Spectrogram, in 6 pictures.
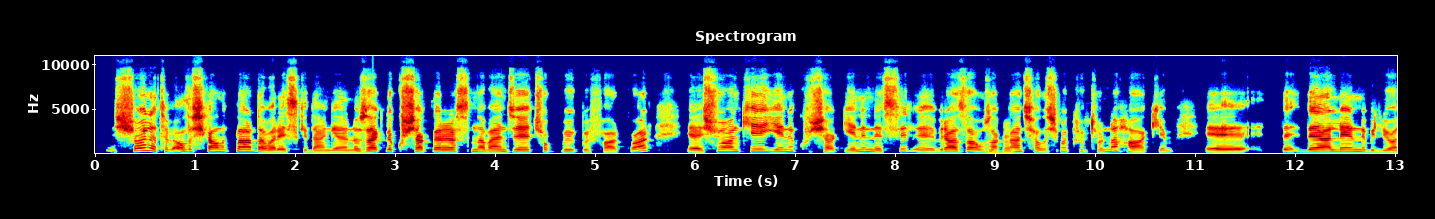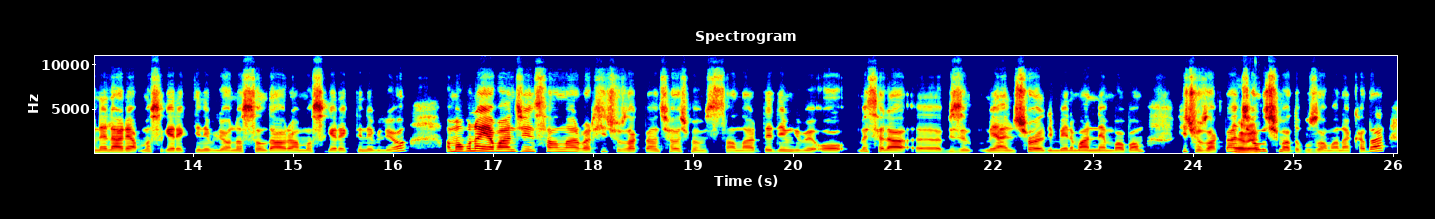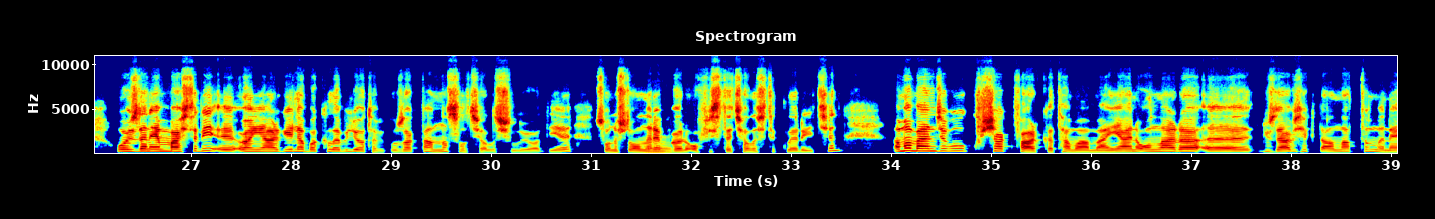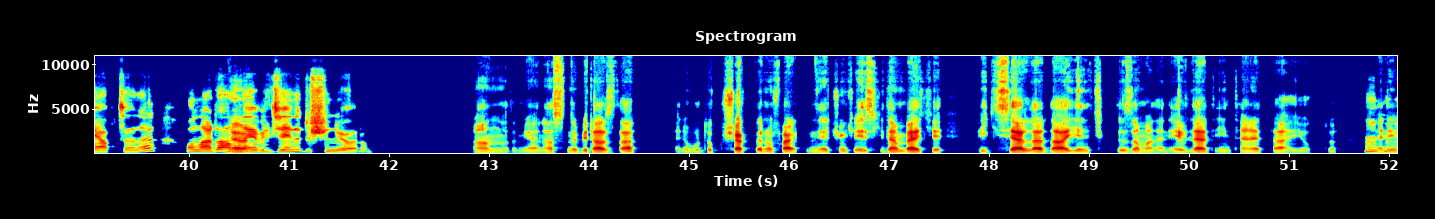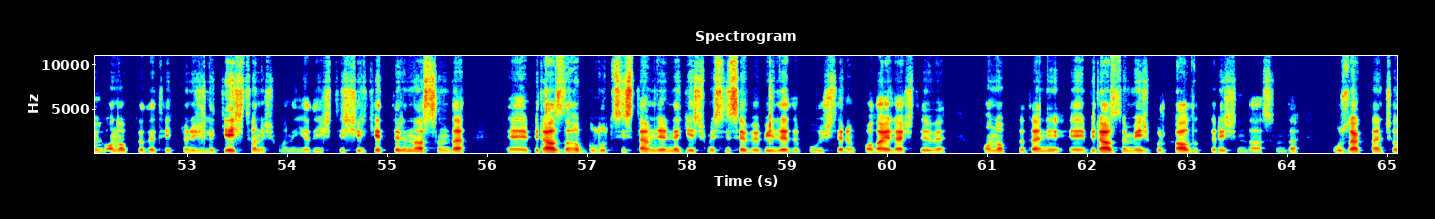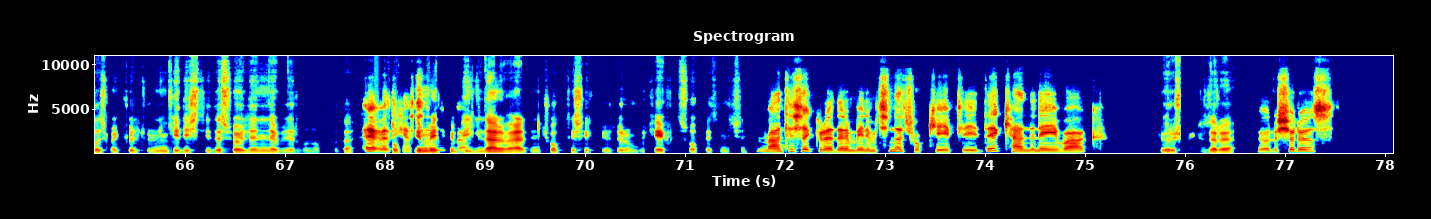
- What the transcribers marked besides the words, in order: other background noise
- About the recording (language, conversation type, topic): Turkish, podcast, Uzaktan çalışma kültürü işleri nasıl değiştiriyor?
